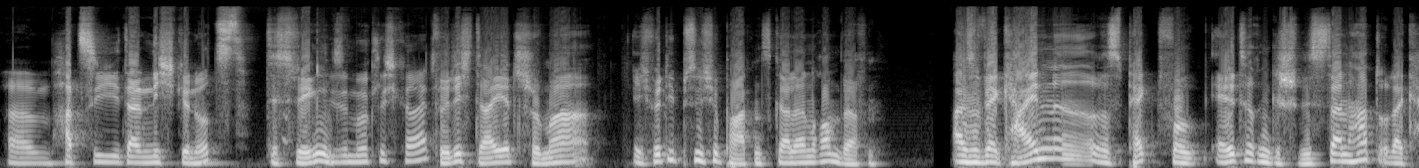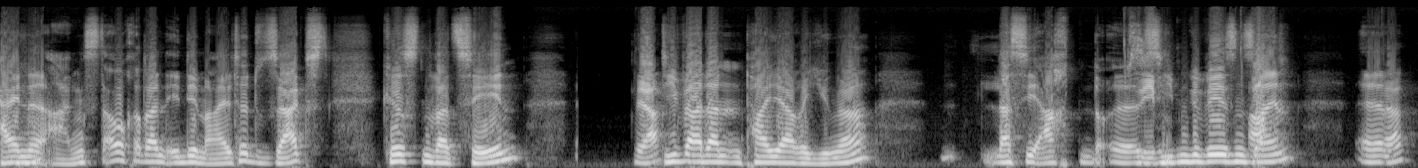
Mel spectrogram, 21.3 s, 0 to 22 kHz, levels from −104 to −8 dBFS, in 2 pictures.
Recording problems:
distortion; slight; 6% of the sound clipped

